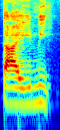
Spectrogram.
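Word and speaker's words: tiny: ये लोग काफी लोग इसको टिनी पढ़ते हैं। काफी सारे लोग इसको टिनी पढ़ते हैं। बट एक्चुअली ये हो जाता है टाइनी।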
